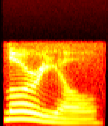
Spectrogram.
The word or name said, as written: loreal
